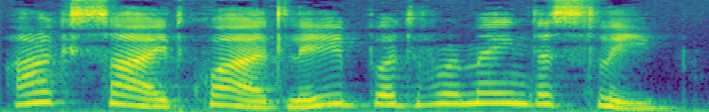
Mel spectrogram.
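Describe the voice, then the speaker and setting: Mellow woman reading a story aloud. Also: a little high, lively intonation, measured pace. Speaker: fan fiction reader. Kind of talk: scripted story narration.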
